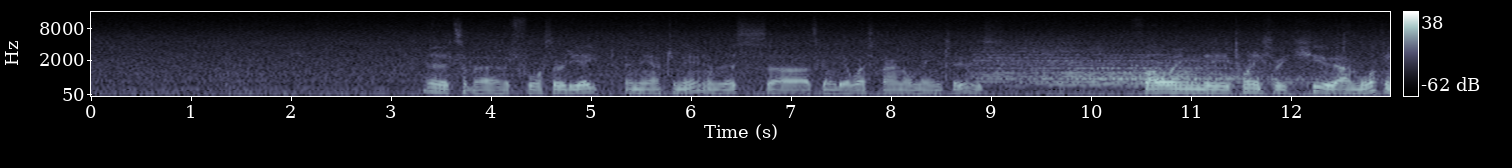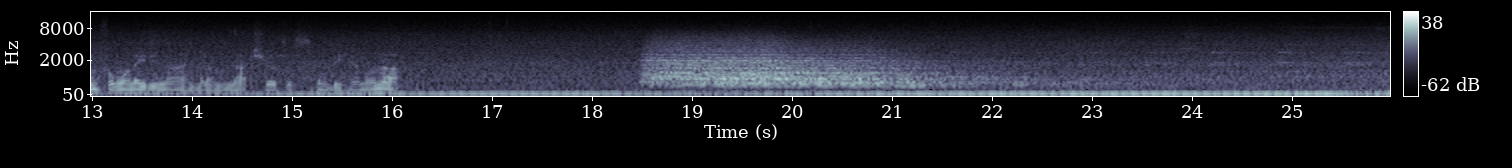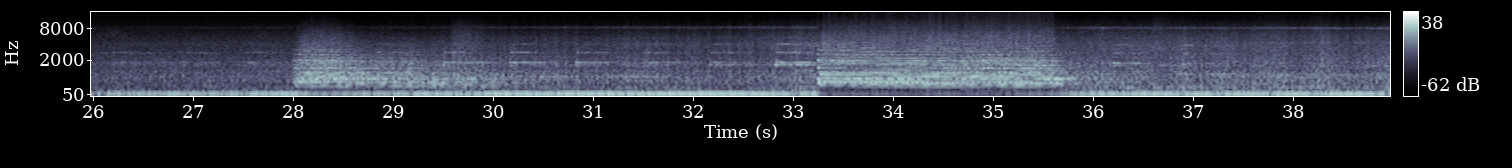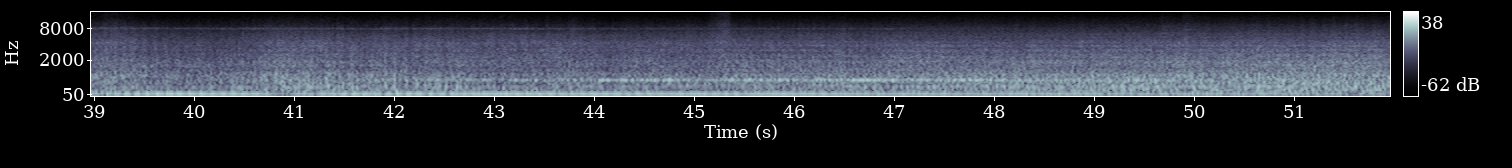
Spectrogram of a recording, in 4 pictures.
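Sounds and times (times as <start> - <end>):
low engine rumble: 0.0 - 19.2
train horn blasts: 8.7 - 12.9, 18.5 - 31.2, 33.0 - 36.7.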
